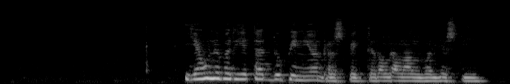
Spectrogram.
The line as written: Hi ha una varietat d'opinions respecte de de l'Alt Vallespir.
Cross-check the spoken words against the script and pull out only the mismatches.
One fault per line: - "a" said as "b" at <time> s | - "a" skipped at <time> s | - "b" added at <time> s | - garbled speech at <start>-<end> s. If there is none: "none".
none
